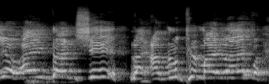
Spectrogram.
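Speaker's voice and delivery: put-on high, drawn-out, weepy near-sobbing whine. Mocking the other speaker's talk about life: imitating a friend as crying. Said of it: "stop trying to imitate my voice as crying".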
